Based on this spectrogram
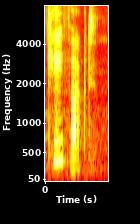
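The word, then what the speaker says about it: KFKD: titled K, it's titled KFK D, and it's pronounced KFucked.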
